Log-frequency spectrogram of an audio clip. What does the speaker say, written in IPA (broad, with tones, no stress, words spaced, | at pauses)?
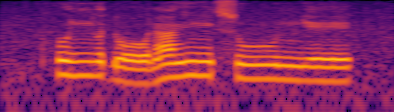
pʰʊ˦ ɲʊ˦ɗoː˨ ɾã˦ɣĩ˦ suː˦ɲe˦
